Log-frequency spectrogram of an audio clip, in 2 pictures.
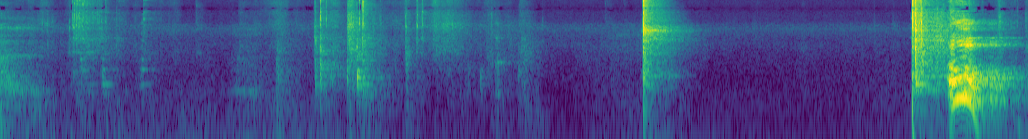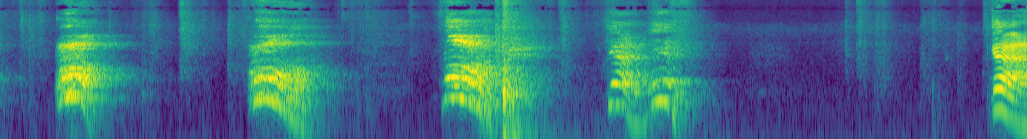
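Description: A Snap-on ball-end hex bit being turned on a cylinder head bolt: a few faint tool clicks, then a sharp crack as the bit snaps. A man then lets out five drawn-out groans of pain, having hurt his hand.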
